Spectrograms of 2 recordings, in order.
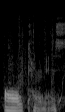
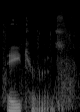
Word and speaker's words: Aternus: Alright, I keep saying Alternus. There is no L in there. Like Aternus. That's Aternus, right?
